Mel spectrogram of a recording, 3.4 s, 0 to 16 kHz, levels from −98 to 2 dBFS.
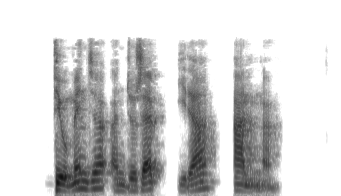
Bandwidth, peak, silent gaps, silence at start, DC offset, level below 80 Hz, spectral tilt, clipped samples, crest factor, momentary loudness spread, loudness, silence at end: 7.8 kHz; 0 dBFS; 1.66-1.77 s, 2.21-2.32 s; 0.55 s; under 0.1%; -58 dBFS; -5.5 dB/octave; under 0.1%; 18 dB; 10 LU; -18 LUFS; 0.65 s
